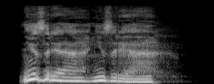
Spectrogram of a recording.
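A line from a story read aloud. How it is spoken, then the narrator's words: Thoughtful mutter. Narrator (Russian): задумчиво пробормотал тот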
